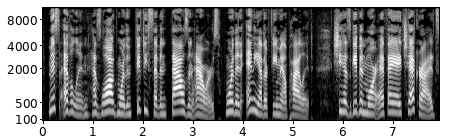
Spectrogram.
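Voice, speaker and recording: Over a silent background on a very clean recording, a plain, everyday voice moves at a fairly quick pace with lively intonation. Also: woman. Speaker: interviewer. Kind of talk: documentary narration.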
